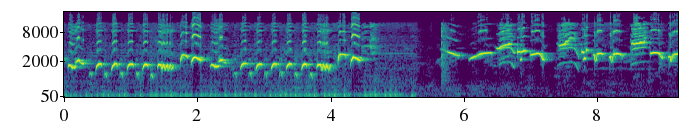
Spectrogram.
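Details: White-rumped shama song used for luring other birds into song: steady runs of short whistled notes repeated in even phrases, then a break and a more varied, higher warbling passage with sharp upslurs.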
